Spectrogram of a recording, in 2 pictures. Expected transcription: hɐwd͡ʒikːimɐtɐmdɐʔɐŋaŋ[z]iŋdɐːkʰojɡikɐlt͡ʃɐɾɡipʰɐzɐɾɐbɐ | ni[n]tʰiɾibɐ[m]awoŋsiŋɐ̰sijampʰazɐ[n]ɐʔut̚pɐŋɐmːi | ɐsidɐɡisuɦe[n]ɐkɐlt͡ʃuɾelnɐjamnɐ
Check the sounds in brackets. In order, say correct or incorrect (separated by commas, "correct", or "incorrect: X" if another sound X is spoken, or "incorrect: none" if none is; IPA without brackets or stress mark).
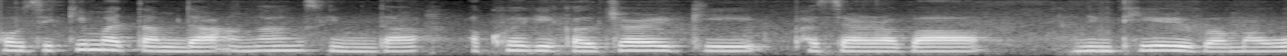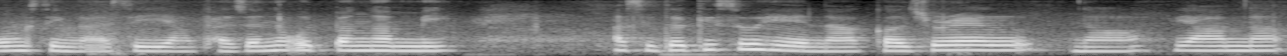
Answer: incorrect: s, incorrect: ŋ, correct, correct, correct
